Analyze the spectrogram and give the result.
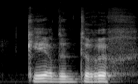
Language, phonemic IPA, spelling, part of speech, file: Dutch, /ˈkerdə(n) t(ə)ˈrʏx/, keerden terug, verb, Nl-keerden terug.ogg
- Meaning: inflection of terugkeren: 1. plural past indicative 2. plural past subjunctive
